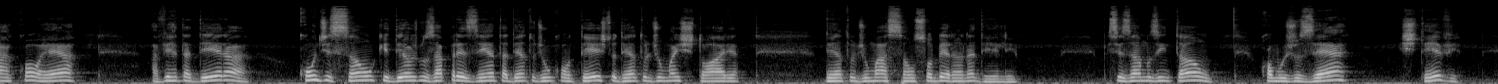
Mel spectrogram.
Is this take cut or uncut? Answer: uncut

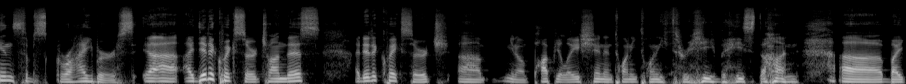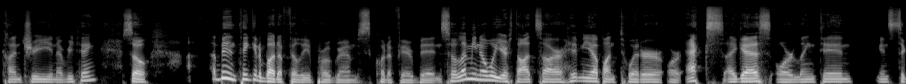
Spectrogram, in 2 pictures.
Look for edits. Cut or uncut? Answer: cut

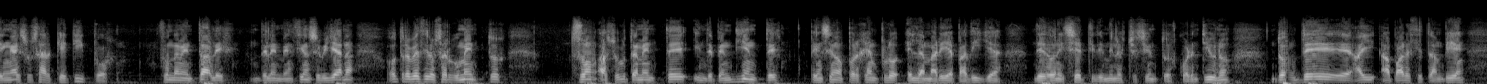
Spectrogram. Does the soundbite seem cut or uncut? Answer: uncut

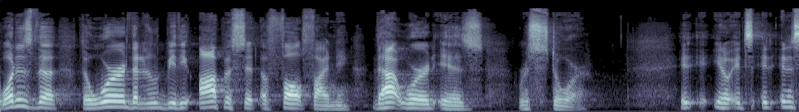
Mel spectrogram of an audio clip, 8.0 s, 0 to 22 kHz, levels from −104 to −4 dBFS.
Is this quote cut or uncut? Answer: cut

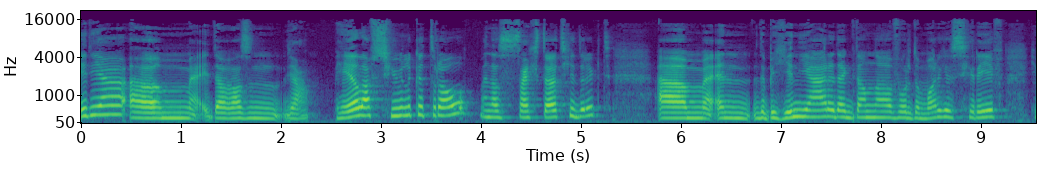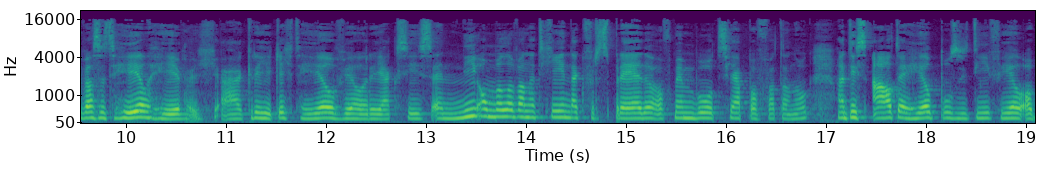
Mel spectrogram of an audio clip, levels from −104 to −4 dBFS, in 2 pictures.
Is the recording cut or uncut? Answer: uncut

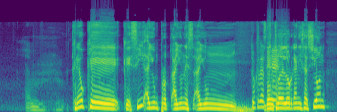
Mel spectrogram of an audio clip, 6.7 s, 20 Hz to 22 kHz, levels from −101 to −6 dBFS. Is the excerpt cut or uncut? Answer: cut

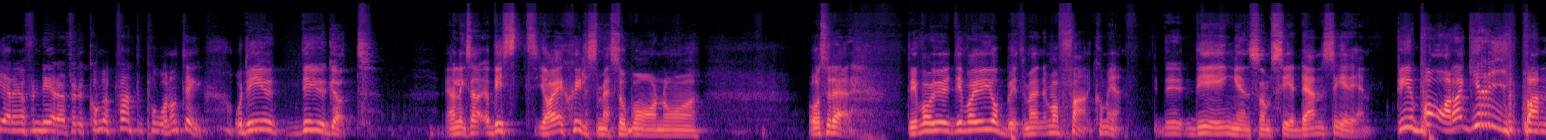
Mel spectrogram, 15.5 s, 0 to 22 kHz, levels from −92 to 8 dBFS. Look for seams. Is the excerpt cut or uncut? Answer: cut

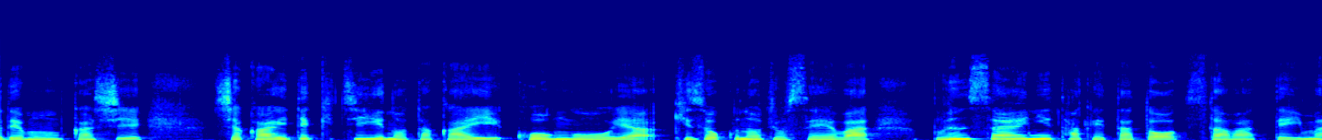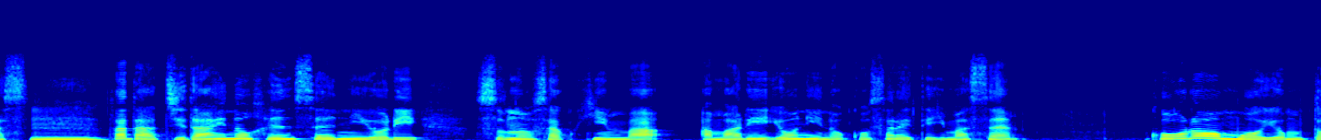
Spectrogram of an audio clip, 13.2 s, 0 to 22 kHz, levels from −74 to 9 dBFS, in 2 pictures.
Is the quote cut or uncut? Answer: uncut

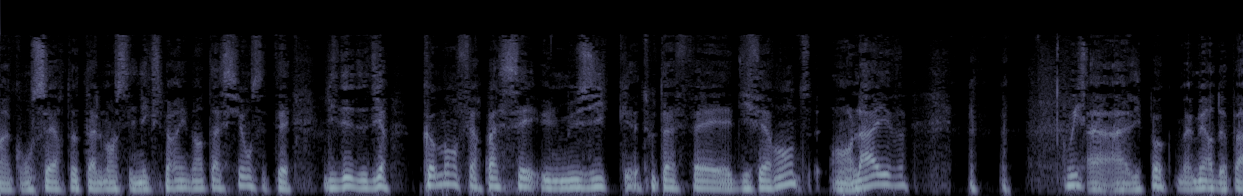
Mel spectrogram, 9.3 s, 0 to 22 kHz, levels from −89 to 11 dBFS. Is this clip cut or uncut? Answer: cut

